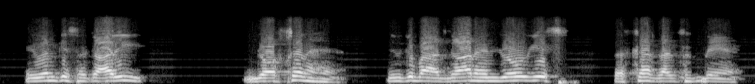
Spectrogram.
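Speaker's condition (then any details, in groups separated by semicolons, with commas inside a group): Cerebral palsy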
